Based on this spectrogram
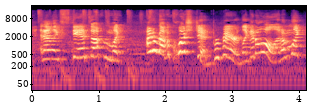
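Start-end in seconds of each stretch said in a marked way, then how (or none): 1.7-3.7 higher, louder retold panic; freaking out. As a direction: re-enact a flustered fan put on the spot. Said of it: "freaking out and shaking".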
